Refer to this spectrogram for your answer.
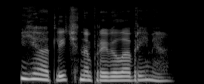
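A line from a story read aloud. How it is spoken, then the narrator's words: Plain. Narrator (Russian): сказала она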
